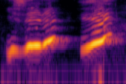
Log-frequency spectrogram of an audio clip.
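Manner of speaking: high, loud squeaky mock voice; mock Ferb showing the picture, high and loud; mimicking Ferb. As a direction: pipe it up high and loud like a cartoon kid. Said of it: "He's like".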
